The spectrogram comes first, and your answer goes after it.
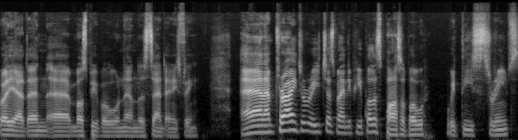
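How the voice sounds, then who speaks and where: Over a very clean recording with a silent background and a dry, close sound with no echo, a man with a slight German accent talks at a fairly quick pace and fairly low pitch, making very wide pitch swings. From Germany. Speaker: game designer streamer. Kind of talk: casual livestream commentary. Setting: livestream.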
